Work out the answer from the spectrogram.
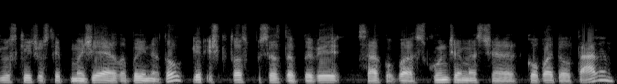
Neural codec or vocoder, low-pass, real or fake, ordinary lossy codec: none; 7.2 kHz; real; Opus, 64 kbps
